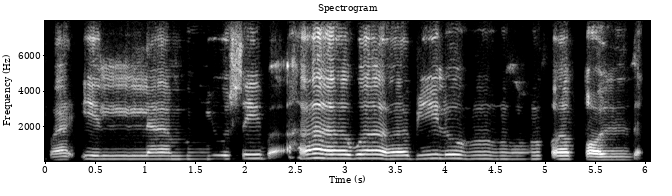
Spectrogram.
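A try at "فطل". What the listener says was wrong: Jangan bunyi la. Wabilun fatal.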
